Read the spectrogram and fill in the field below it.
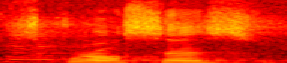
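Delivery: ordinary delivery, nothing marked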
